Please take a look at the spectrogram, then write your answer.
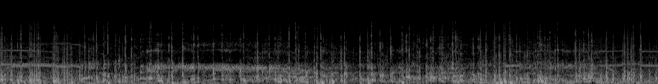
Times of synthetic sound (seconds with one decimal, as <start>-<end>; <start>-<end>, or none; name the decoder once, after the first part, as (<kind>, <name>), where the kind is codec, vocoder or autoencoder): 0.8-4.8 (codec, SNAC); 5.2-6.0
